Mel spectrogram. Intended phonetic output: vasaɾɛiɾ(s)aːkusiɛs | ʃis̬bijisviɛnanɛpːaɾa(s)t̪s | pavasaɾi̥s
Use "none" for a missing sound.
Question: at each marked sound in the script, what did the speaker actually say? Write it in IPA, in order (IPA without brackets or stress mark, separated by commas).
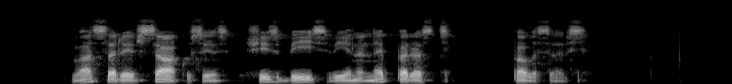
s, s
